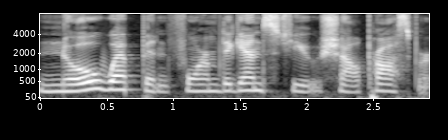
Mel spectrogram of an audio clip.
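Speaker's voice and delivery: forceful, commanding, powerful, intense delivery. Speaker repeats a declaration to listeners: powerful, intense voice. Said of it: "Do you feel the power in my voice?".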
